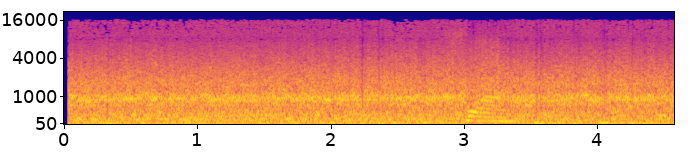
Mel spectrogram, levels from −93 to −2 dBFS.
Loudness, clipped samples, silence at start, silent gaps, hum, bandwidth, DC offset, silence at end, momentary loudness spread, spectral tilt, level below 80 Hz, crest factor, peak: -9 LUFS; under 0.1%; 0.05 s; none; none; 17 kHz; under 0.1%; 0 s; 1 LU; -5.5 dB/octave; -16 dBFS; 8 dB; 0 dBFS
